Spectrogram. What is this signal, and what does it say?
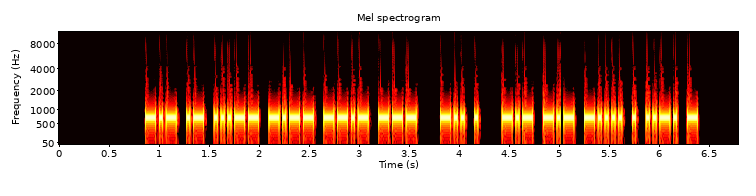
Morse code, heard as a keyed tone, about 36 wpm, 690 Hz. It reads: KA3YQO DE KK6EFT
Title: USA Callsign DE Callsign - 6 Characters - 35wpm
